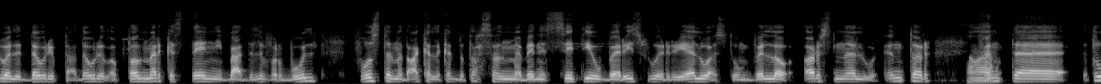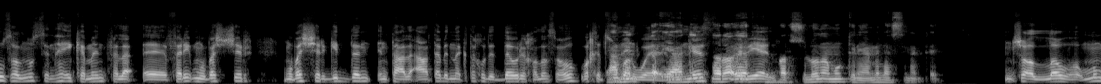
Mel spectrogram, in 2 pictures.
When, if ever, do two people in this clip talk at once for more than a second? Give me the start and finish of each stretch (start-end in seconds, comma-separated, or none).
17.1-18.8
